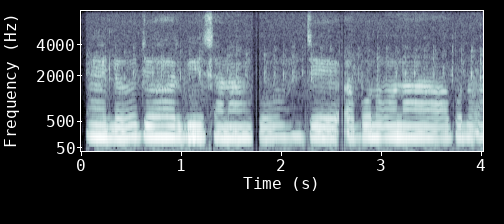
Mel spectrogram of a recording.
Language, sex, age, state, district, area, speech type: Santali, female, 30-45, West Bengal, Dakshin Dinajpur, rural, spontaneous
